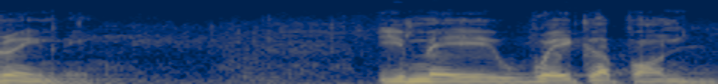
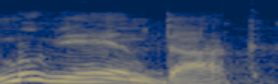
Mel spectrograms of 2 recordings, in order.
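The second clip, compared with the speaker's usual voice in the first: urgent cry; 7 semitones higher than usual. Retold or imitated. Fighter in delirium ordering his doctor, urgent cry. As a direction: shout it at the doctor.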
